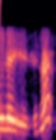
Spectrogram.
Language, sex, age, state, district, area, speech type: Kashmiri, female, 30-45, Jammu and Kashmir, Bandipora, rural, conversation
